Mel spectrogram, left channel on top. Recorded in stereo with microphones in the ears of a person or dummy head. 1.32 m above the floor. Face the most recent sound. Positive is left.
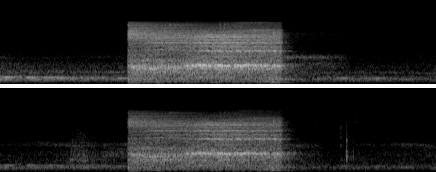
turn(degrees=10)  # may be behind; listen again after turning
